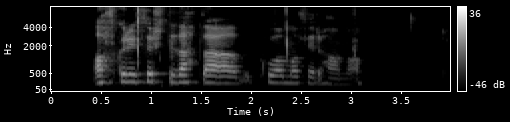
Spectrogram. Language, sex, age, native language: Icelandic, male, 13, Icelandic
